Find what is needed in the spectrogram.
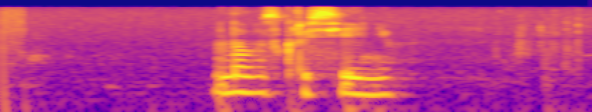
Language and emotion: Russian, neutral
